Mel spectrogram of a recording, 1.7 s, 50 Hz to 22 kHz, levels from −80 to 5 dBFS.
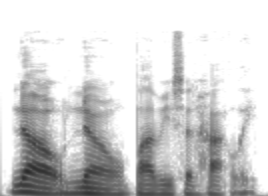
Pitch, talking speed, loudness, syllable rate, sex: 105 Hz, 180 wpm, -17 LUFS, 4.8 syllables/s, male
